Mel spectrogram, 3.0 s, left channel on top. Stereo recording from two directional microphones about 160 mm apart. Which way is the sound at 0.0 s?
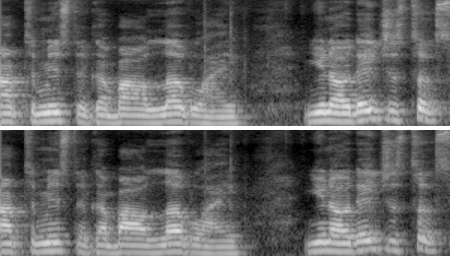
35° right (ahead or behind).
